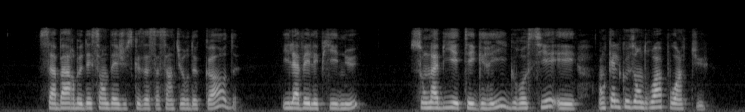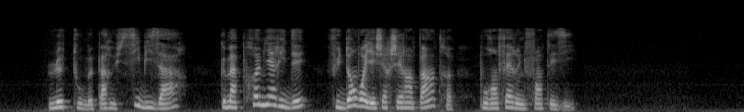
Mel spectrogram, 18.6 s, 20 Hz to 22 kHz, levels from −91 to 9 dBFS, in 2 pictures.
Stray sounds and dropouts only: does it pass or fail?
pass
